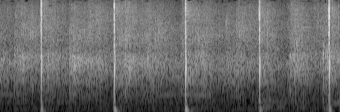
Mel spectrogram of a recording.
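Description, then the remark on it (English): A church audience claps in praise of God at a morning service, in a steady, even rhythm, five sharp unified beats rising above a continuous wash of scattered applause, fairly loud. “Let's do what the angels are doing and give God a hand clap of praise this morning.”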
